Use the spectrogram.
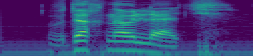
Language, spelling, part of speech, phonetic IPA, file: Russian, вдохновлять, verb, [vdəxnɐˈvlʲætʲ], Ru-вдохновлять.ogg
- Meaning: to inspire, to mastermind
